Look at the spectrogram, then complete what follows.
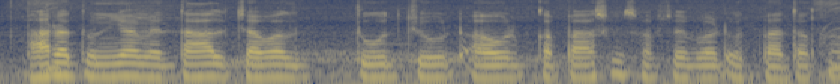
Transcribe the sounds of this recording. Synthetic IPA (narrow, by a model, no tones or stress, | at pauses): bʱaːɾət̪̚d̪ʊnijamẽd̪aːlt͡ʃəʋəl | d̪ud̪d͡ʒuːʈɔːɾkəpaskesəbsebəɽʊt̪̚paːd̪əkɦo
